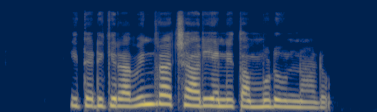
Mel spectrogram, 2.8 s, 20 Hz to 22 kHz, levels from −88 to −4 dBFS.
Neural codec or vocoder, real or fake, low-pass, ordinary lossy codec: codec, 44.1 kHz, 7.8 kbps, DAC; fake; 14.4 kHz; none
